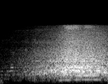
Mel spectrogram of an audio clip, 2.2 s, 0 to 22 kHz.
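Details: Isuzu MU-7 diesel with black smoke and sluggish running, later fixed with injector cleaner and injector servicing: engine revs smoothly with a rising roar over two seconds, then eases off. Smoke itself not audible.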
